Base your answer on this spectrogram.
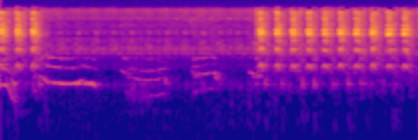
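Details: Pet dog Louis reacts indoors as a stuffed toy dog brought from a highway rest stop 'eats' his apple: thin, wavering whines in the first two seconds, then a fast run of regular, squeaky, harmonic pulses, about three per second.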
